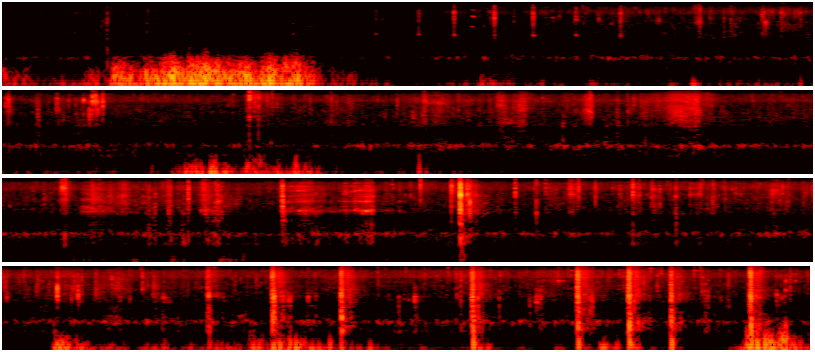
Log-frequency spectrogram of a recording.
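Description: Ice tool picks and crampon points striking water ice on a frozen waterfall: scattered sharp knocks and ticks at irregular intervals, the loudest single strike about two-thirds of the way in, with ice chips pattering down. A low rumble on the microphone comes about a second in and again near the end.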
